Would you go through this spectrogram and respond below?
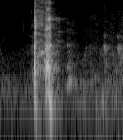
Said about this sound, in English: Now, cough, please, sir.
